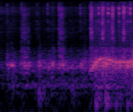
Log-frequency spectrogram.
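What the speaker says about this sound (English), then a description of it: "So I stitch forward twice, go back once, and then keep going." A sewing machine runs in short bursts over thick Japanese selvedge denim, a whirring stitch that pauses and restarts, then steadies into a louder continuous run near the end.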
